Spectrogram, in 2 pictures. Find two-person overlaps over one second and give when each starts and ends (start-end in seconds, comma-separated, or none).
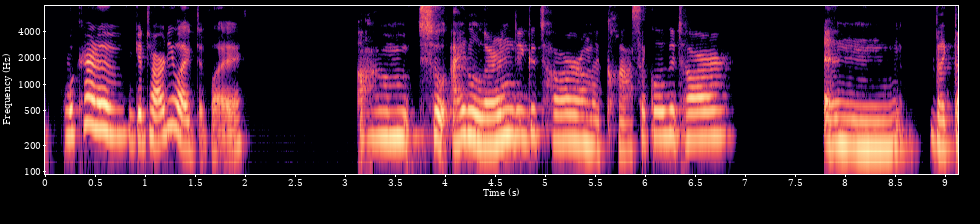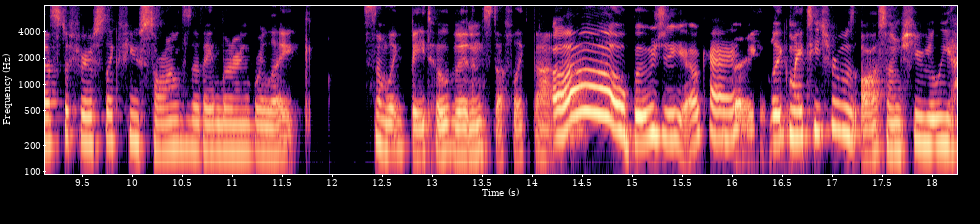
none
